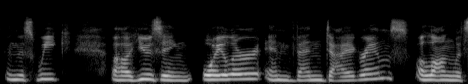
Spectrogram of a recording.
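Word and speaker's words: Euler: sets in this in this week uh using oiler and vin diagrams along with set notation and terms. So, as a note, um that name U E U L E R is pronounced Oiler.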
